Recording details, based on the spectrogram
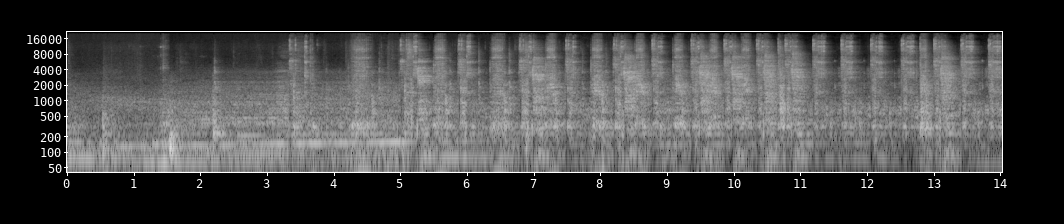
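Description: After some fiddling the old engine catches and settles into sharp, regular popping firing strokes, running on its own.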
